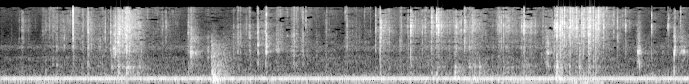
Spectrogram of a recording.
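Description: A metal blade scrapes and carves curls off a solid bar of soap with a blue glitter coating and a cream-colored inside, held in the palm. It makes quiet, bright, crinkly scraping strokes with short crisp bursts, over a steady low hum.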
